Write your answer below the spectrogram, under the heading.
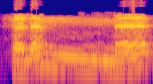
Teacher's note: الميم المشدده تغني مقدار حركتين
